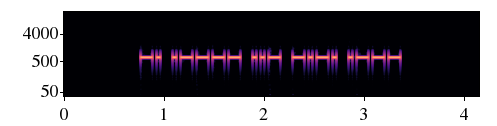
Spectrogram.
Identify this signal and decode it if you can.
Morse code, heard as a keyed tone, about 30 wpm, 700 Hz. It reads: N1UCJ
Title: USA Call Signs - 5 Characters - 30wpm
